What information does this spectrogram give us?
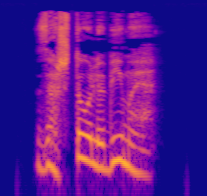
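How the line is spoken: Hoarse, breaking voice. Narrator (Russian): Его голос был хриплым и ломким

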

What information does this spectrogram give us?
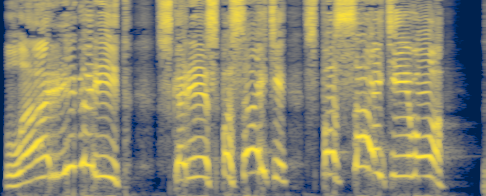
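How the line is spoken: Screaming. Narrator (Russian): закричала она

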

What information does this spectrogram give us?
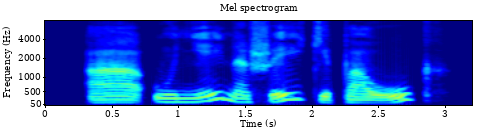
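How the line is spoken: Quiet, in Russian. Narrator (Russian): тихо произнес по-русски

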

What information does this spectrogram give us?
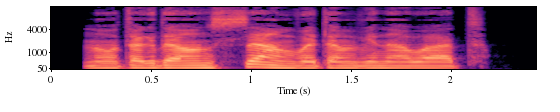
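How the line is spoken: Cold remark. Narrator (Russian): холодно заметил коготь

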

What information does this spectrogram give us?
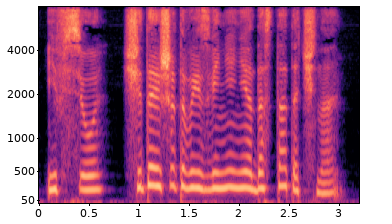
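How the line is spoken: Sigh. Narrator (Russian): Финн вздохнул

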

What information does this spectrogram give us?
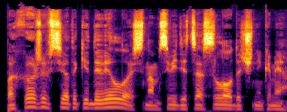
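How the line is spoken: Sighed. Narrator (Russian): вздохнул Дорникус

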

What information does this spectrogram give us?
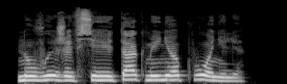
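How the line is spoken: Grumbling under breath. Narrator (Russian): проворчала Лиззи Бист себе под нос

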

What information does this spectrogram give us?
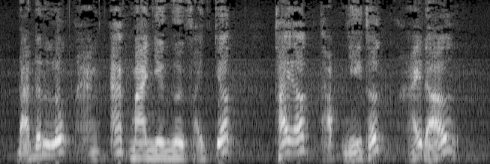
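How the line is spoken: Hissed through teeth. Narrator (Vietnamese): Chàng rít qua kẻ răng

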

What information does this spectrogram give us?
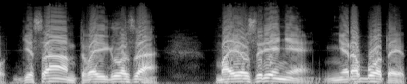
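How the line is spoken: Shouting. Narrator (Russian): он закричал

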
